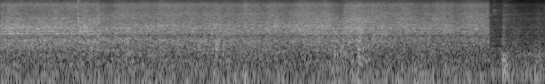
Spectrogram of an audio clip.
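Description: New Delhi–Bilaspur Rajdhani Express running at speed, a steady loud rumble of wheels and carriage with faint rhythmic clatter throughout, heard from inside the train without talk.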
